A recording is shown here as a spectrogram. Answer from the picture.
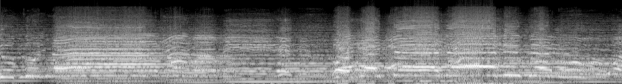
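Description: Gospel praise song in Nigerian style: voices sing worship lines to God ("God of all wisdom", "the one that created the heavens and the earth") in long held notes over an instrumental backing with a bass line.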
